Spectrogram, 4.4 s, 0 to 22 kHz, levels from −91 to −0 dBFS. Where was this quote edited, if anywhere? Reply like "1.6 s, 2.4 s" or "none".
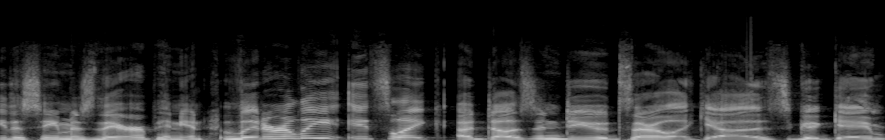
1.0 s, 2.3 s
